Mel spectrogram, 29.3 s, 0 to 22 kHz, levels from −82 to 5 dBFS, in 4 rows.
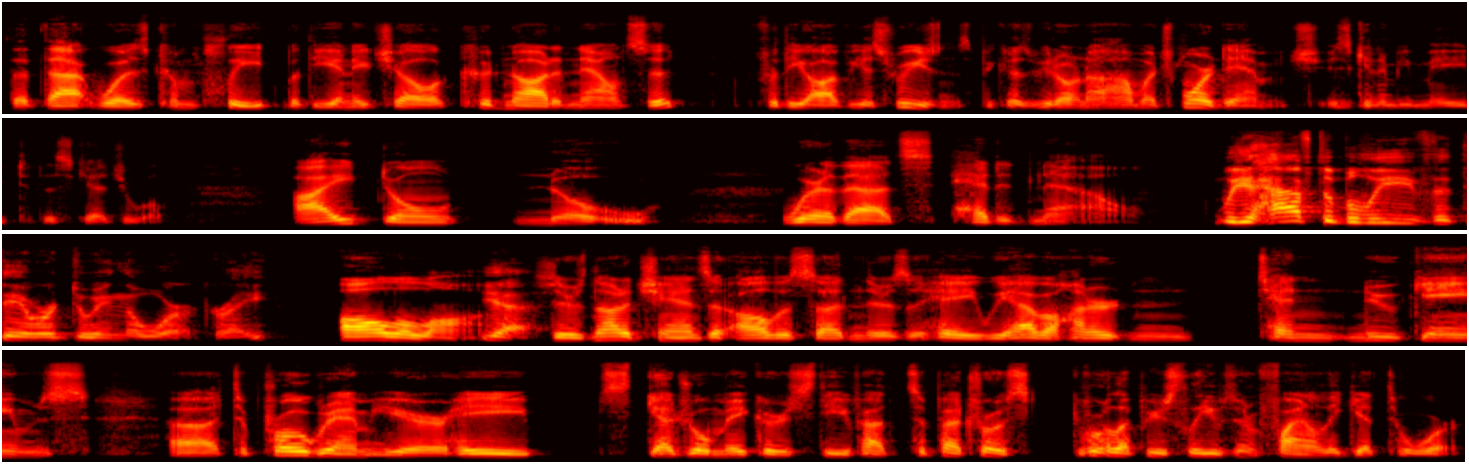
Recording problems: thin; very; fading below 300 Hz

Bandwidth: 13.5 kHz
